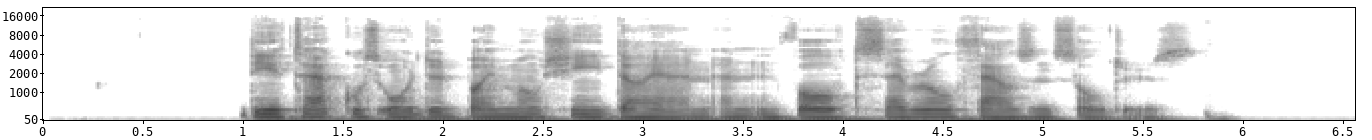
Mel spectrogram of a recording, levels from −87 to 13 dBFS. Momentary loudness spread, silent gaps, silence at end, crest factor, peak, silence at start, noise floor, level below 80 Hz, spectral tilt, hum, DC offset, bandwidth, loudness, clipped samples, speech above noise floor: 8 LU; none; 0.65 s; 20 dB; -6 dBFS; 1 s; -72 dBFS; -38 dBFS; -6 dB/octave; none; under 0.1%; 15 kHz; -25 LUFS; under 0.1%; 48 dB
